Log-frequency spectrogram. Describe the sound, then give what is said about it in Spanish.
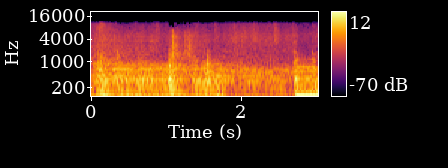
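A door of a house swings shut as people enter the house: a brief knock and faint rattling, then a heavy, low thud as it closes. No one speaks. “Mike cierra la puerta.”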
